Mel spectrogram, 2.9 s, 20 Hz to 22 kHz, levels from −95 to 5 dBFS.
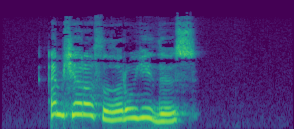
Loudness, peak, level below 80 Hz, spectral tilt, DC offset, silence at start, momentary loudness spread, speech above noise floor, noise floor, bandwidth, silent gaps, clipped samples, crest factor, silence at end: -14 LUFS; -2 dBFS; -58 dBFS; -4 dB/octave; under 0.1%; 0.5 s; 6 LU; 56 dB; -69 dBFS; 14 kHz; none; under 0.1%; 14 dB; 1 s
